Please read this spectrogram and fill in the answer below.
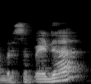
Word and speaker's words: bersepeda: Nah, ini ada gambar bersepeda, bacanya bersepeda. Ingat ya, bukan pakai H. Bersepeda. Pakai H bukan. Sepeda. Sepak bola. Nah, kita kebanyakan nyebutnya sepeda, itu dialek Sunda. Sepeda. Kalau bahasa Indonesianya bersepeda.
